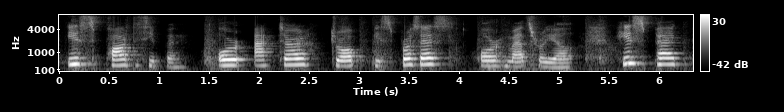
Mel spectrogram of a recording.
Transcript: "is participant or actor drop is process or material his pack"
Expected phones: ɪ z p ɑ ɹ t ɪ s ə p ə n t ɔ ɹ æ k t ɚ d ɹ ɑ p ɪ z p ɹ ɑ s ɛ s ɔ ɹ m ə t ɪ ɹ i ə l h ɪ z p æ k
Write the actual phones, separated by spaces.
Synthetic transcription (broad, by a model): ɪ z p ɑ ɹ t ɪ s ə p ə n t ɔ ɹ æ k t ɚ d ɹ ɑ p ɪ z p ɹ ɑ s ɛ s ɔ ɹ m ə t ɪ ɹ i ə l h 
